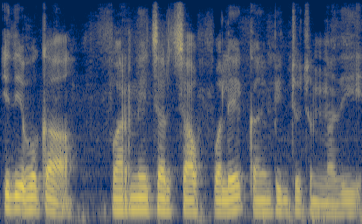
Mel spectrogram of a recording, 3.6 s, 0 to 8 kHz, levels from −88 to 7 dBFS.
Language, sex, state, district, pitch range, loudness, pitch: Telugu, male, Andhra Pradesh, Sri Satya Sai, 105-120 Hz, -15 LUFS, 110 Hz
